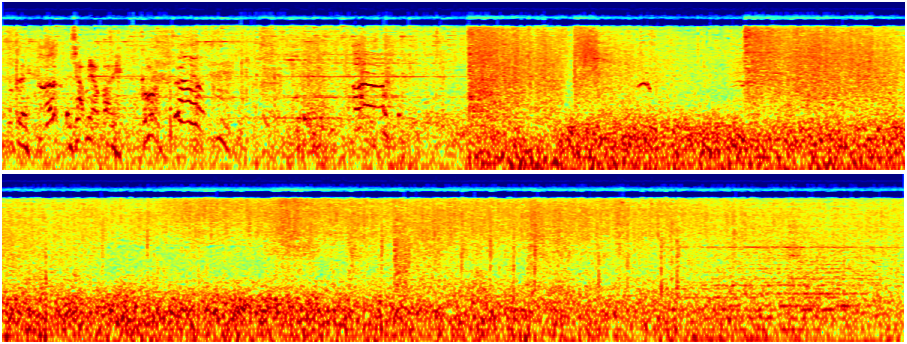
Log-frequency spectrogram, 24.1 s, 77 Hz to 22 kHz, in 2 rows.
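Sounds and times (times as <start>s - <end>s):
deep rumble of burning car: 0.0s - 24.0s
car explosion blast: 6.2s - 13.8s.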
